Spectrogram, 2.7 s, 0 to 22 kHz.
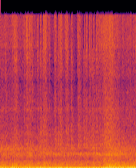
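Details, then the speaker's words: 1969 Chevrolet Camaro Z28, built 396 big-block V8 with under 2,000 miles, 4-speed manual, just after a cold start: deep even rumble rising with throttle, no knocks or ticks; healthy, warming up. "That was a cold start, so we're going to let this warm up just a little bit."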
